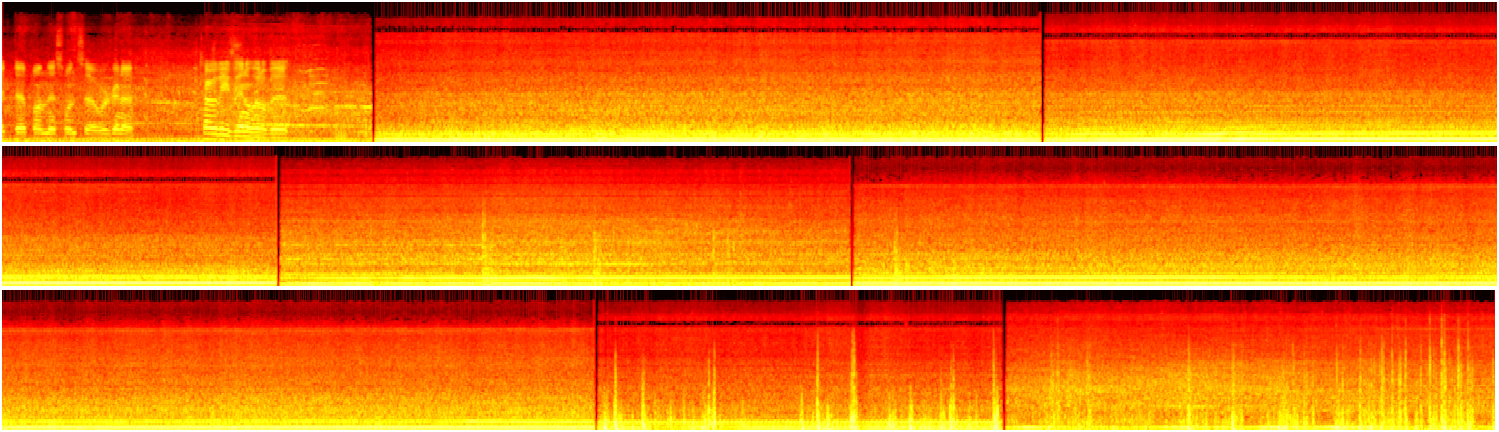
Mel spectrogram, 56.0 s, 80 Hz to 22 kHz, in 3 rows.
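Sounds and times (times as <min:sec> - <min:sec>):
engine and road noise in cab: 0:00.0 - 0:56.0.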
